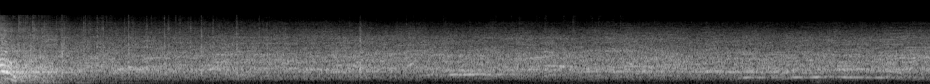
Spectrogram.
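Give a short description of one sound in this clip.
A large crowd cheers and chants loudly in an echoing arena.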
